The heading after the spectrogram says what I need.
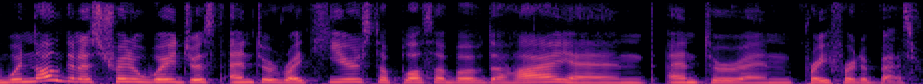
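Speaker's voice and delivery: ordinary talk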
